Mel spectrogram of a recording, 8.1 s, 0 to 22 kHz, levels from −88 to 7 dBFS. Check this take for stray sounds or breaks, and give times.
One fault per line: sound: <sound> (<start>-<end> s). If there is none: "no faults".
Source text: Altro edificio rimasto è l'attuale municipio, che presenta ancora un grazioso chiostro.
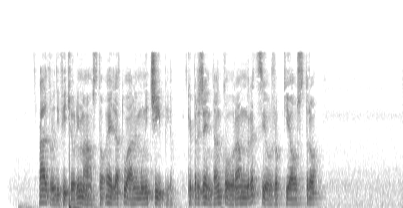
no faults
